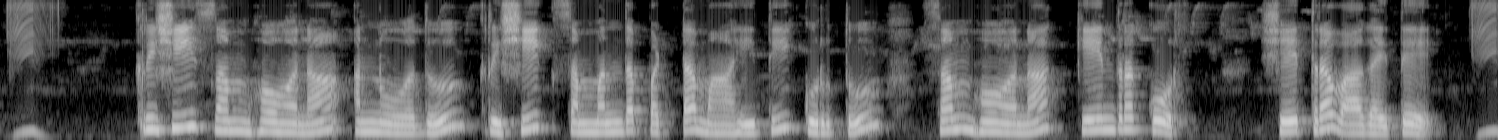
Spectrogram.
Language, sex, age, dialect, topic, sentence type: Kannada, female, 41-45, Mysore Kannada, agriculture, statement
